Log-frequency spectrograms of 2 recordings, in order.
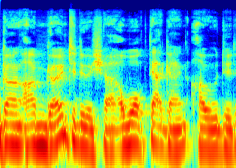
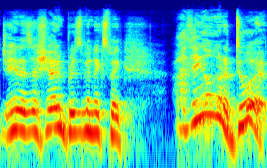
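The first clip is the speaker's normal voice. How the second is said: very high, called-out yell; 9 semitones higher than usual. Retelling calling out to someone at the gym: imitating a yell. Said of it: "I yelled out".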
